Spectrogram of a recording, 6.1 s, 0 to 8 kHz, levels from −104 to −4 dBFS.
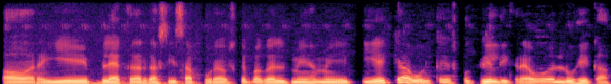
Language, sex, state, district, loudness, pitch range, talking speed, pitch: Hindi, male, Uttar Pradesh, Gorakhpur, -17 LUFS, 120-125 Hz, 225 wpm, 125 Hz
